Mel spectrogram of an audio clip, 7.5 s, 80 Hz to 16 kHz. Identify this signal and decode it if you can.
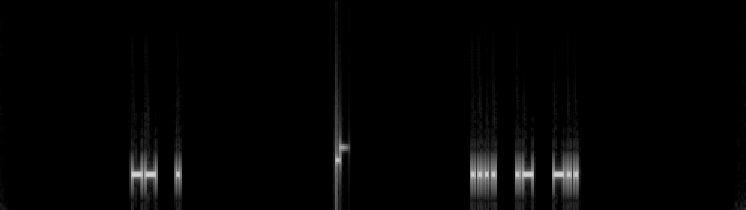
Morse code, heard as a keyed tone, about 36 wpm, spaced as for 25 wpm, 700 Hz. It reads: ME HAD
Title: 2x Character Spacing - Top 200 Words - 35wpm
